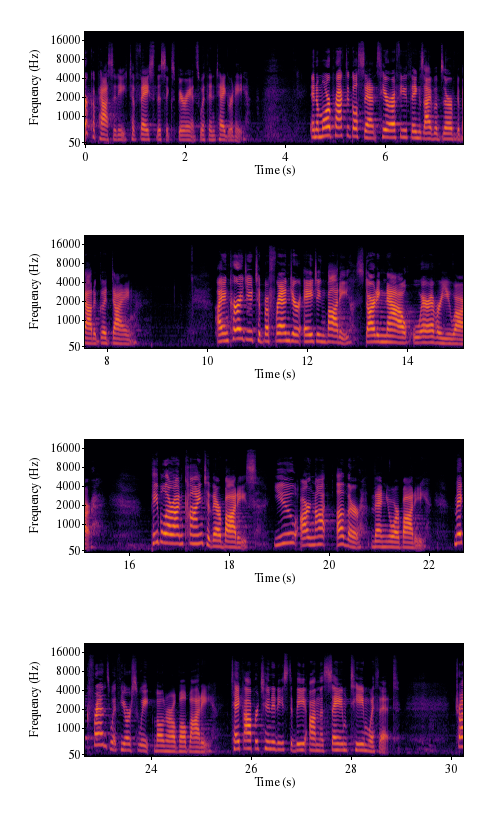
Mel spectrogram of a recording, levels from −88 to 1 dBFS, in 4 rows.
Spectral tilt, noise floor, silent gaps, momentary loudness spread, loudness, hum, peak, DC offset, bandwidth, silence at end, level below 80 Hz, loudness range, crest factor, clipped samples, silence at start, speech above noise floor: -3 dB/octave; -68 dBFS; none; 16 LU; -26 LUFS; none; -6 dBFS; under 0.1%; 15.5 kHz; 0 s; -82 dBFS; 7 LU; 22 dB; under 0.1%; 0 s; 41 dB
